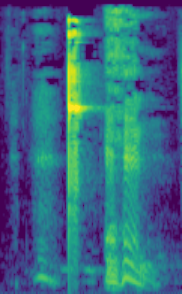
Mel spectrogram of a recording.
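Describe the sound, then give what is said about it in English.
A single bright clink of glasses touching in a toast to Sherlock Holmes, leaving a short high ringing tone, with voices murmuring just before and after it. “Shall I pour us another drink, then?”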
